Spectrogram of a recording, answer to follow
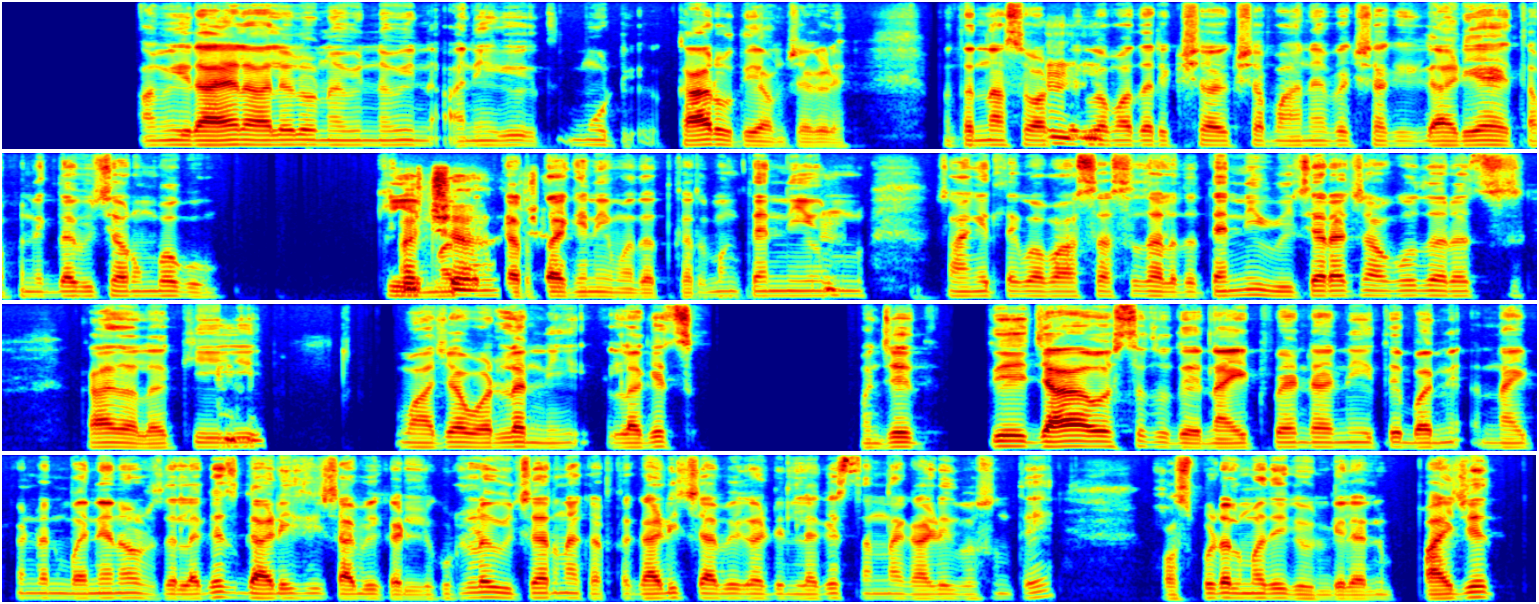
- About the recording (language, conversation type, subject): Marathi, podcast, आपल्या परिसरात एकमेकांवरील विश्वास कसा वाढवता येईल?
- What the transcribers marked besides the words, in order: other background noise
